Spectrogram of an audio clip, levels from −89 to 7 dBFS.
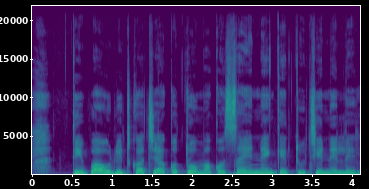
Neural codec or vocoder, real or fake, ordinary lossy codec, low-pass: none; real; none; none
